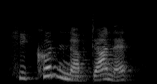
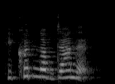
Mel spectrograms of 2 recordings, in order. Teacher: we pronounce the D and then we connect the D next to the N and then the O disappears but the T also disappears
